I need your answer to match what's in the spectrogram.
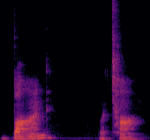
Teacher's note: the only time the ah sound goes nasal, as it does in Chicago and New York, but not like French, is when it's followed by an M or N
